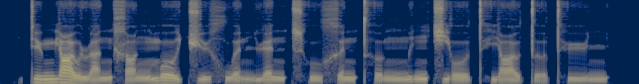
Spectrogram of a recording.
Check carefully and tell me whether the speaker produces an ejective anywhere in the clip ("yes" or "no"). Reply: no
